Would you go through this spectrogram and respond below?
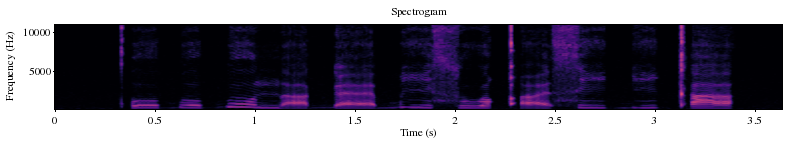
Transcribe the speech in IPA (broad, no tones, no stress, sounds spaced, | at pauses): kʼ o ɓ o ɓ o n a̰ ɠ æ̰ ɓ i s u qʼ æ̰ s i ɠ i kʼ a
